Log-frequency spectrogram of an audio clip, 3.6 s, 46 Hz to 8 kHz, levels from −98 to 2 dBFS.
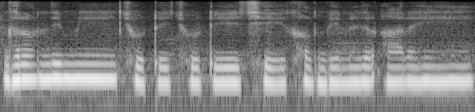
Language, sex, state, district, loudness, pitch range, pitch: Hindi, female, Uttar Pradesh, Jalaun, -16 LUFS, 180-200 Hz, 185 Hz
